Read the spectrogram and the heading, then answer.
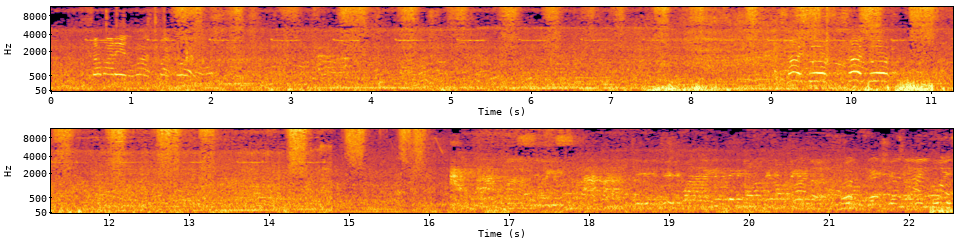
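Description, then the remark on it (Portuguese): Busy city street noise: a steady wash of traffic with trucks rumbling past, a hissing air brake and a louder low surge midway, plus faint indistinct voices mixed in. “eu já entendo como uma coisa natural, eu acho que faz parte da, da cidade essa agitação, esse barulho, essa paisagem sonora.”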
